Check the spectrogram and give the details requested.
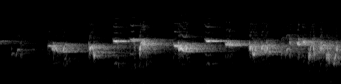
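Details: Yellow-vented bulbul singing vigorously: a continuous, hurried flow of bubbly, liquid whistles and slurred notes with scarcely any pause between them.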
